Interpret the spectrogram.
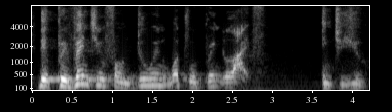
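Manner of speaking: loud, high preacher's warning; forceful preaching. Real, not acted. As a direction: drive the warning home to the congregation.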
